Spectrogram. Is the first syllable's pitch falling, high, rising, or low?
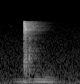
falling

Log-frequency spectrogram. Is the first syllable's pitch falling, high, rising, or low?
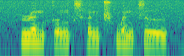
falling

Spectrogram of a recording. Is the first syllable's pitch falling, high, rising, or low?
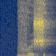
rising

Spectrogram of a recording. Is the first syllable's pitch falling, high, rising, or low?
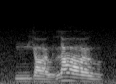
low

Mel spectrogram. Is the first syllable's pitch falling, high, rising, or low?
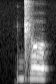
low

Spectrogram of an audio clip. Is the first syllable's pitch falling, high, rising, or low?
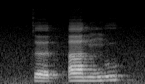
low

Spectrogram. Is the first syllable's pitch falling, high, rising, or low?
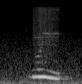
falling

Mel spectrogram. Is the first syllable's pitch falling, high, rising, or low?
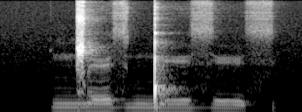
low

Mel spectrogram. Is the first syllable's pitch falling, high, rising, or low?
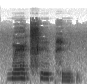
high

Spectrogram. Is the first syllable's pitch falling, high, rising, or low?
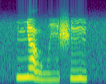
falling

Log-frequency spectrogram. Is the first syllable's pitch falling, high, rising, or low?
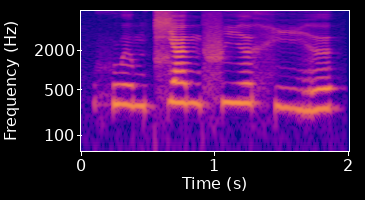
low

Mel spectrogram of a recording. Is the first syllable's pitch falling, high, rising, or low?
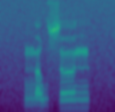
low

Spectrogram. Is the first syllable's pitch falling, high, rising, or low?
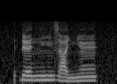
high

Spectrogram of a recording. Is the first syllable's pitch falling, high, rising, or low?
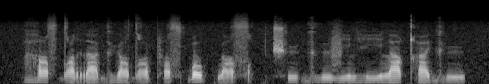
falling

